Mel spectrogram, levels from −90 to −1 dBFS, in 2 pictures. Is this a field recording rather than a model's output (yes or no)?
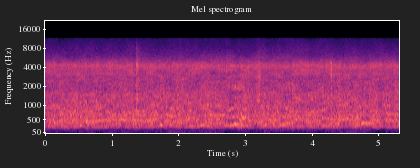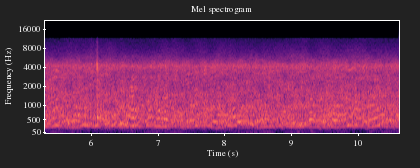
no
